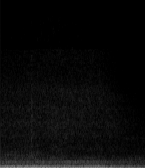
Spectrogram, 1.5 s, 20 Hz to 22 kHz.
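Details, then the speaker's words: 1994 Ford Mustang GT convertible automatic, which shuddered badly before pan drop and filter, gasket and fluid change. Test drive after service: deep engine pull builds smoothly under throttle with no shudder or surging; normal automatic transmission operation. "And you should pretty be able to tell here that there's no shuddering in this transmission."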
